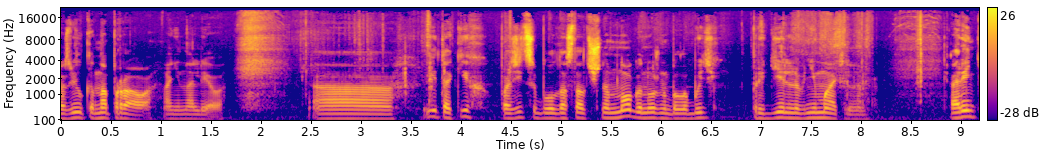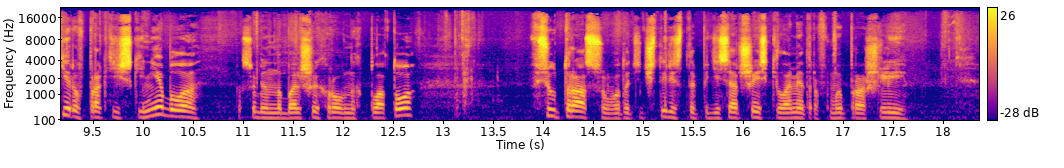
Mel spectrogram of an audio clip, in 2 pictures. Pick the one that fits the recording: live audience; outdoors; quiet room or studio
outdoors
